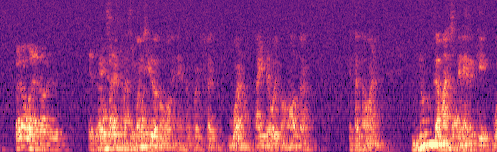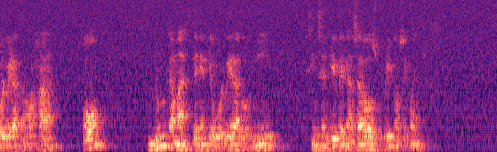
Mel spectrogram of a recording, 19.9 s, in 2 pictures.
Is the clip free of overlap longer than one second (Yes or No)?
No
